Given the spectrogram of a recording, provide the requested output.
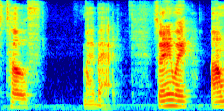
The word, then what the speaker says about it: Toth: that's drawn by alex toth i know the last name is pronounced toth but for some reason i said toff and i had a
